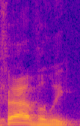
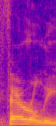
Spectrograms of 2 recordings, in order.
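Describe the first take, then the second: First: The middle consonant is a V sound. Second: The middle consonant is an R sound. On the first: "the R's are V's" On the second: "Instead of saying Farrelly"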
